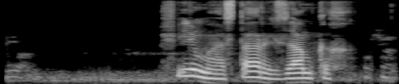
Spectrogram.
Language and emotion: Russian, neutral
